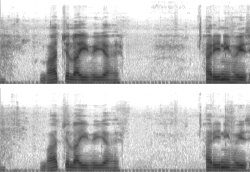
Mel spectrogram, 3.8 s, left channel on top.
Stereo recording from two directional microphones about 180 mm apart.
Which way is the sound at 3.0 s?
10° right (ahead or behind).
